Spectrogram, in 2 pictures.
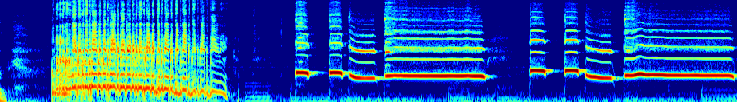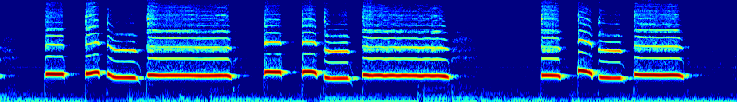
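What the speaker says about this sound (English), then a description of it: "Let those whistles go!" Loud whistles ring out as a wrestler's entrance music hits at a wrestling event: a short burst of noise, then repeated sharp, high whistle tones in quick broken bursts with brief gaps between them.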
